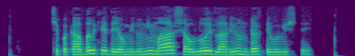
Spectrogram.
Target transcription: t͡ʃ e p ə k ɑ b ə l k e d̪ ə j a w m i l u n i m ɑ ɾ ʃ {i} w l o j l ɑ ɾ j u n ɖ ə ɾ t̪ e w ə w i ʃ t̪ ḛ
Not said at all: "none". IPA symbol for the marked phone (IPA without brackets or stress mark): a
